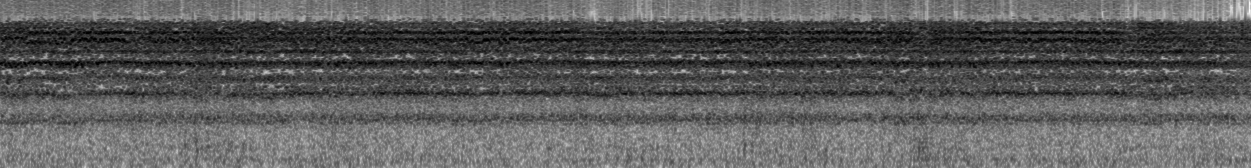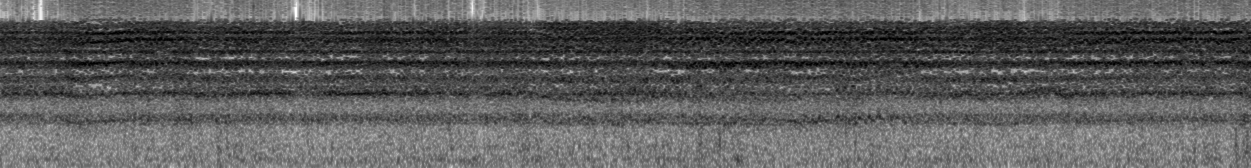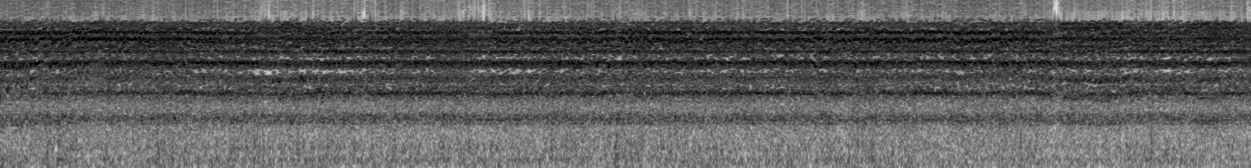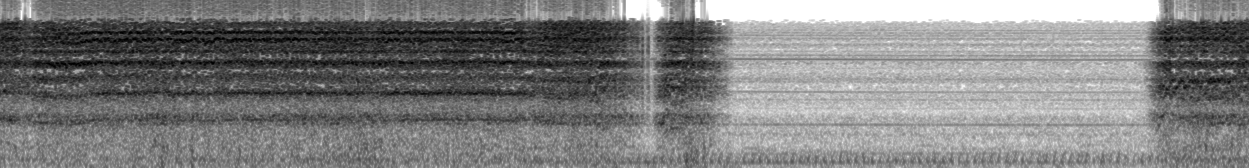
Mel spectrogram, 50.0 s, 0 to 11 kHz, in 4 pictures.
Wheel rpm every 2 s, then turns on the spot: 210, 230, 230, 230, 230, 230, 230, 230, 230, 210, 210, 220, 230, 230, 230, 230, 230, 230, 220, 230, 230, 200, 30, 0, 50.
none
